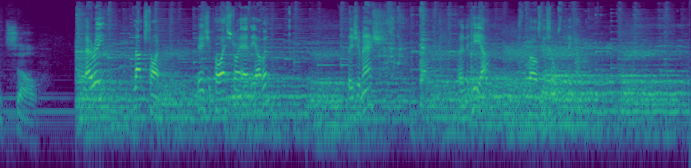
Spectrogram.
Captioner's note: choir harmonizing; sped up talking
